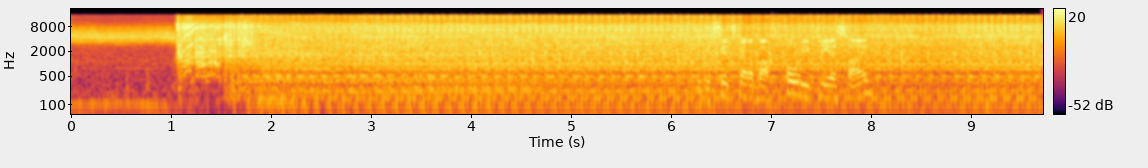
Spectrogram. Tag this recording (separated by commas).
Speech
